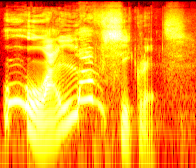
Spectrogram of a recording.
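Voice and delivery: very high, drawn-out delight; excited old man. A narrator's reading. Old wand seller hearing of a secret, excited. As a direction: squeal it slowly with relish. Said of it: "said Mister Ollivander excitedly".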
